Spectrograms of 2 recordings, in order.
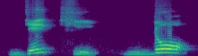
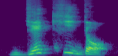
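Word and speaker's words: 激怒: La pronunciación 激怒、激怒。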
